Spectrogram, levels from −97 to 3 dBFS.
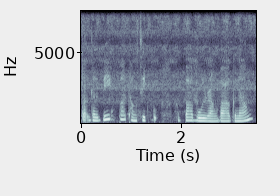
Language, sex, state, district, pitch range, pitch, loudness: Garo, female, Meghalaya, South Garo Hills, 190-260 Hz, 215 Hz, -15 LUFS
